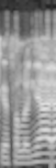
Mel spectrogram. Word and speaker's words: Cephalonia: Cephalonia. Okay, I got it. Okay. Now, there's a cluster of 12 islands between Greece and Italy in the Ionian Sea. And Kefalonia is the biggest of those islands.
